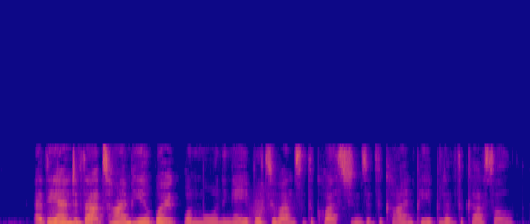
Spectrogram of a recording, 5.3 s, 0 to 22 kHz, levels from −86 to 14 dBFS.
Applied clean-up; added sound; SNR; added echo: neural mask model RNNoise.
